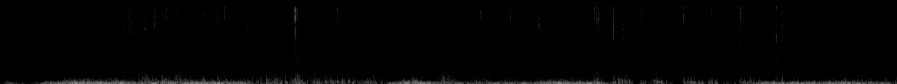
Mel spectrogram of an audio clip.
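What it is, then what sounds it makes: Woven straw basket. Fingertips and nails scratch and rub the hollow woven surface of a round woven straw or wicker basket held close to the microphone. The result is a dense, irregular crackle of bright, dry scratches and quick taps over a deep, muffled rubbing rumble that swells and fades across the clip.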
